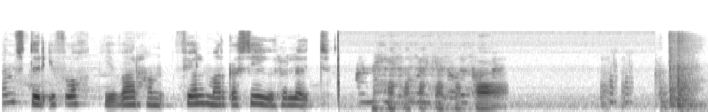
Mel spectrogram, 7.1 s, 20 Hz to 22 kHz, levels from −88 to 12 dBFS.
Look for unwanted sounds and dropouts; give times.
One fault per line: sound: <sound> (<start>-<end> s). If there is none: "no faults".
sound: laugh (3.5-5.1 s)
sound: laugh (6.0-6.3 s)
